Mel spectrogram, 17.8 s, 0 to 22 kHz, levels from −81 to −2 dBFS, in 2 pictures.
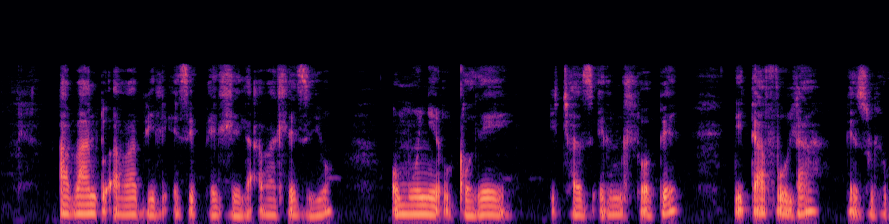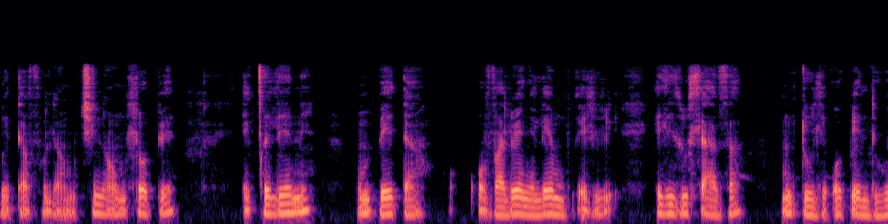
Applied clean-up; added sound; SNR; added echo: none; none; none; none.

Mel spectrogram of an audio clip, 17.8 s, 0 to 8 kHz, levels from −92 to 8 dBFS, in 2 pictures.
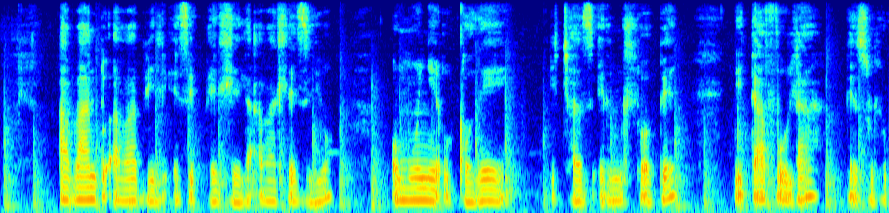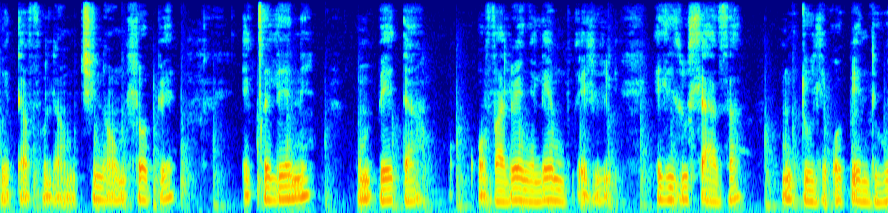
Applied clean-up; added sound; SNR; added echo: none; Run; 18 dB; none.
